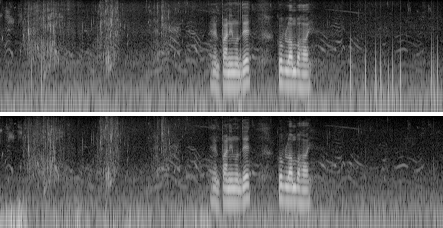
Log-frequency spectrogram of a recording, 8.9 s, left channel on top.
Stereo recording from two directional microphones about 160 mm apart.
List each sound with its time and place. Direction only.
0.4 s splash: 35° left (ahead or behind)
0.9 s boat: 15° left (ahead or behind)
2.0 s boat: 5° left (ahead or behind)
4.2 s speech: centre (ahead or behind)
